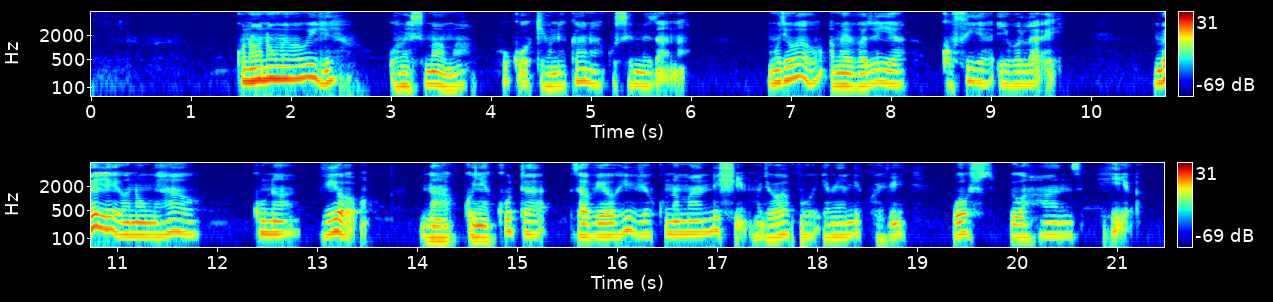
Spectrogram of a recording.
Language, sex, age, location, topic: Swahili, male, 25-35, Mombasa, health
